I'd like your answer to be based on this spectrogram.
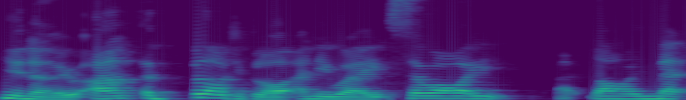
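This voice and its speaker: In an English accent, a woman speaks at a medium pitch. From England, working-class family of Irish parents. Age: 60s. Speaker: estate agent and mentor. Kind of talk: podcast interview. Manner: casual, conversational.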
